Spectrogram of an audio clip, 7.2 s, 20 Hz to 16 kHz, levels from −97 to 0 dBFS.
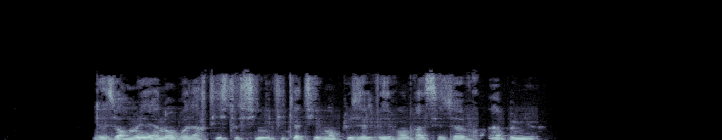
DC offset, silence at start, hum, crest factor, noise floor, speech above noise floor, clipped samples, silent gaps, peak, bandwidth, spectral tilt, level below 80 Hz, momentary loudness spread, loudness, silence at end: under 0.1%; 0.95 s; none; 18 dB; under -90 dBFS; over 63 dB; under 0.1%; none; -10 dBFS; 8.4 kHz; -5.5 dB/octave; -64 dBFS; 9 LU; -27 LUFS; 1.85 s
